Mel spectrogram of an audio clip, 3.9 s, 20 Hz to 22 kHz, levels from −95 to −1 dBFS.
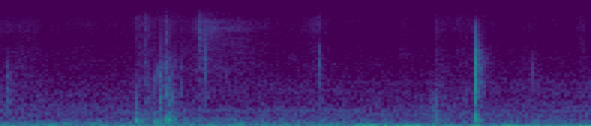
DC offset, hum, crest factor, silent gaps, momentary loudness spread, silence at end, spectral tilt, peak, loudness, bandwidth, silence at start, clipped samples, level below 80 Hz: under 0.1%; none; 28 dB; none; 12 LU; 0 s; -4 dB/octave; -20 dBFS; -56 LUFS; 16 kHz; 0 s; under 0.1%; -54 dBFS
